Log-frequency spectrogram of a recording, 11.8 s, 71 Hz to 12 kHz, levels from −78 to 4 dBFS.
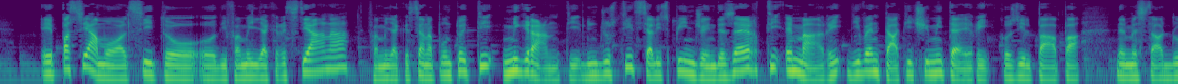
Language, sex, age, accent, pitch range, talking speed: Italian, male, 50-69, native, 100-130 Hz, 115 wpm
